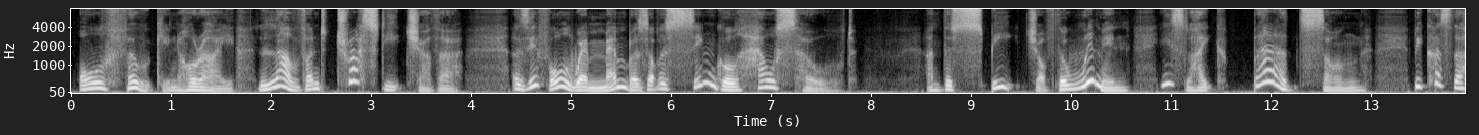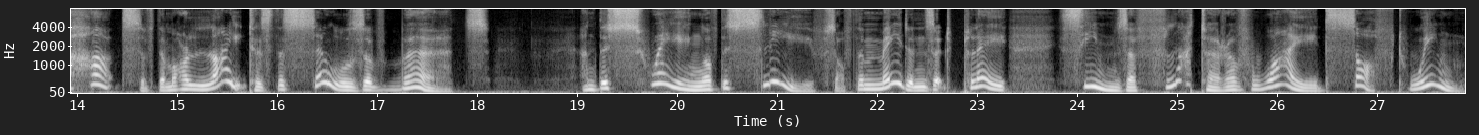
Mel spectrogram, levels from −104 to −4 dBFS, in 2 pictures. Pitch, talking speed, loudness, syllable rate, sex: 175 Hz, 120 wpm, -20 LUFS, 3.1 syllables/s, male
